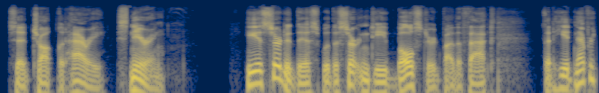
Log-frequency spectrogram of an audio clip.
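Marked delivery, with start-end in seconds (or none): none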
